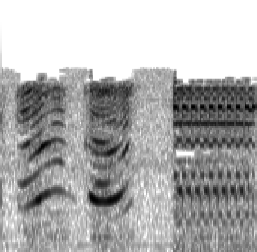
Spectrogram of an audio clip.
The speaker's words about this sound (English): Okay, it's a book with four pictures. So you press them and they, you know, give a sound. It's called Busy House. So here's the first example of a phone, right? So you push the phone and it says...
